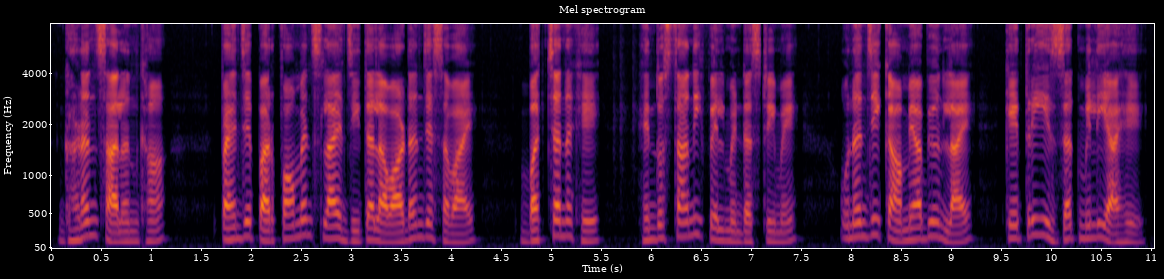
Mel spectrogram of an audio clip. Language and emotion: Sindhi, neutral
